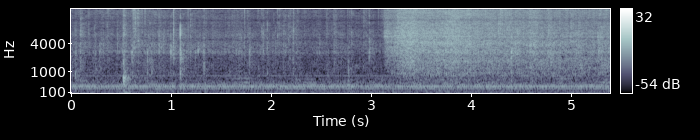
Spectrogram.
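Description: French toast and turkey apple sausage patties sizzle steadily in a pan, a low crackle at first that swells into a louder, denser hiss partway through and holds there, with no one talking.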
